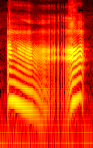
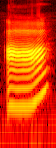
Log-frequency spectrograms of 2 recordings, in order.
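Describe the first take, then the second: First: The pitch starts low, dips, then rises. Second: The pitch rises like a doubtful question. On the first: "it starts a little lower... and coming down, and rising. So it's down and up" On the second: "I call it doubting tone. Think about you're doubting something. Like really?"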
